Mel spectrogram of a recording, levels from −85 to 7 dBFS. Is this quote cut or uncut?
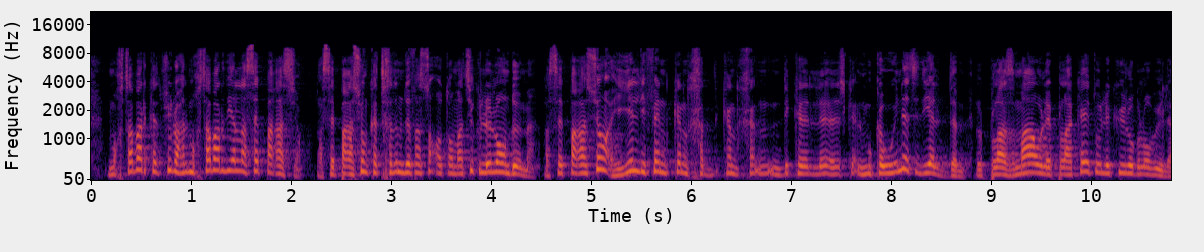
cut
